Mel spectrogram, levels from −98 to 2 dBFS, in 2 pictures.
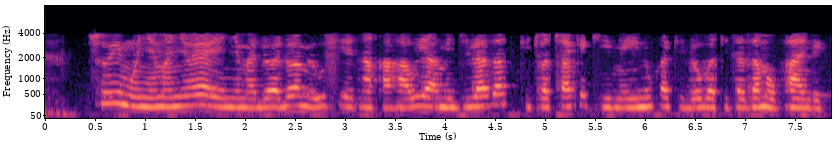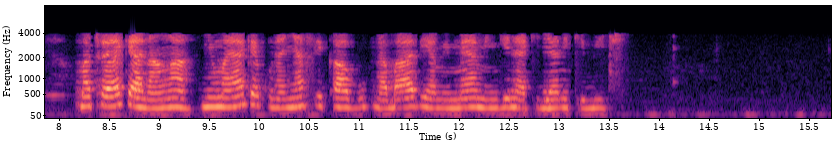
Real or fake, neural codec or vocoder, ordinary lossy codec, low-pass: real; none; AAC, 16 kbps; 7.2 kHz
